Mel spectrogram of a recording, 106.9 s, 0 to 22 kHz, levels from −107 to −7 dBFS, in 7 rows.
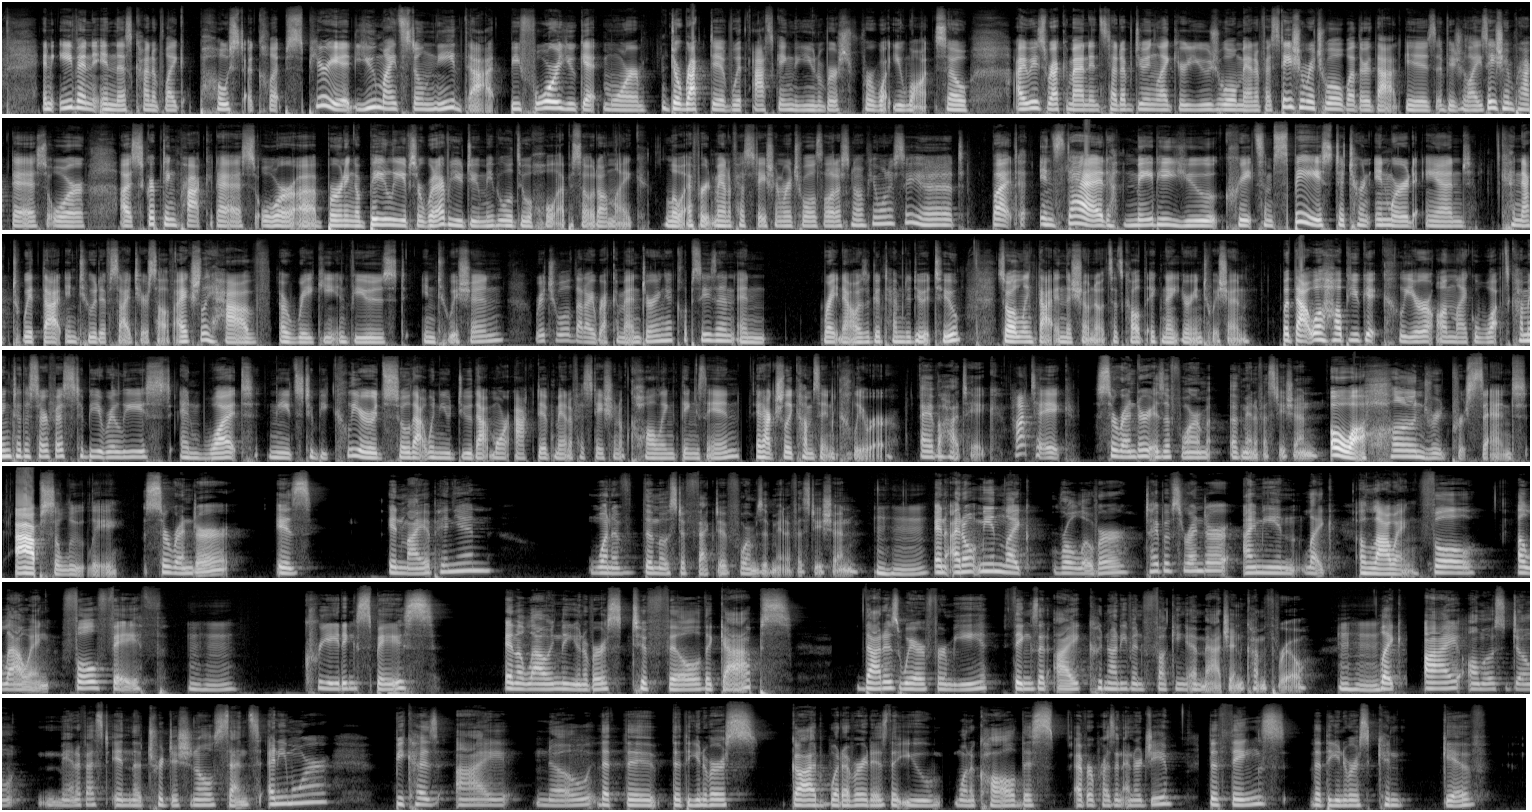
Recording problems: none

